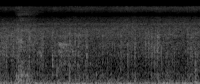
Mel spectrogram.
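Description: Steady hiss of an inflatable snow tube sliding over packed snow.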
